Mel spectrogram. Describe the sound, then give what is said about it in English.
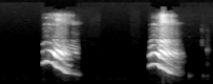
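Two mewing, descending cow elk calls made on a call, imitating an older cow with a lower tone, each about half a second long and separated by a pause, fairly loud with no talking. “So if I want to sound like an older cow,”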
